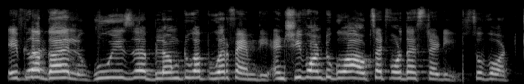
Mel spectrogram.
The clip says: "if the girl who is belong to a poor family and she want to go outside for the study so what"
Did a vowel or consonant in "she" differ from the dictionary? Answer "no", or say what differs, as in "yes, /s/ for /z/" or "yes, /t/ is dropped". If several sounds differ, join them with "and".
no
